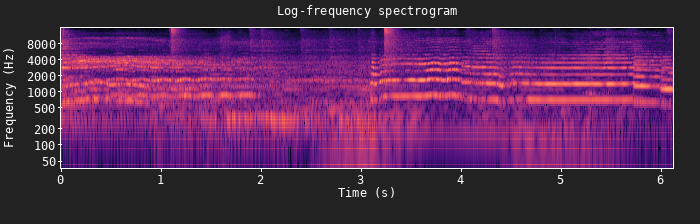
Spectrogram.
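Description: Slow gospel song: a woman singing long, sliding held notes through a microphone over a steady accompaniment.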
